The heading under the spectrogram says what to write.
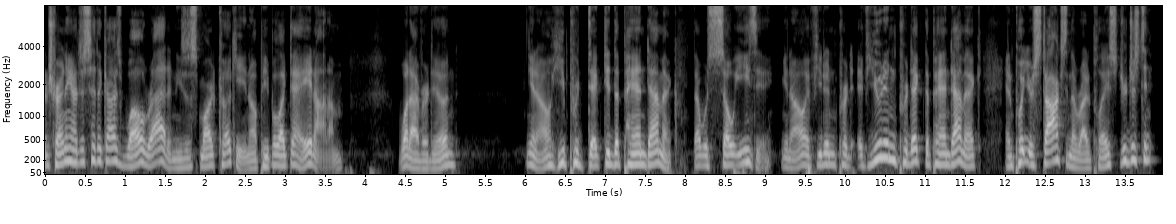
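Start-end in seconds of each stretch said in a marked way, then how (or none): none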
